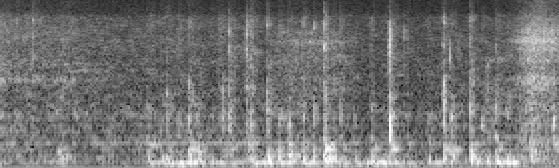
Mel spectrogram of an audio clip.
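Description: Faint typing on a computer keyboard: a quick run of soft key clicks begins after a moment of quiet and continues unevenly to the end.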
